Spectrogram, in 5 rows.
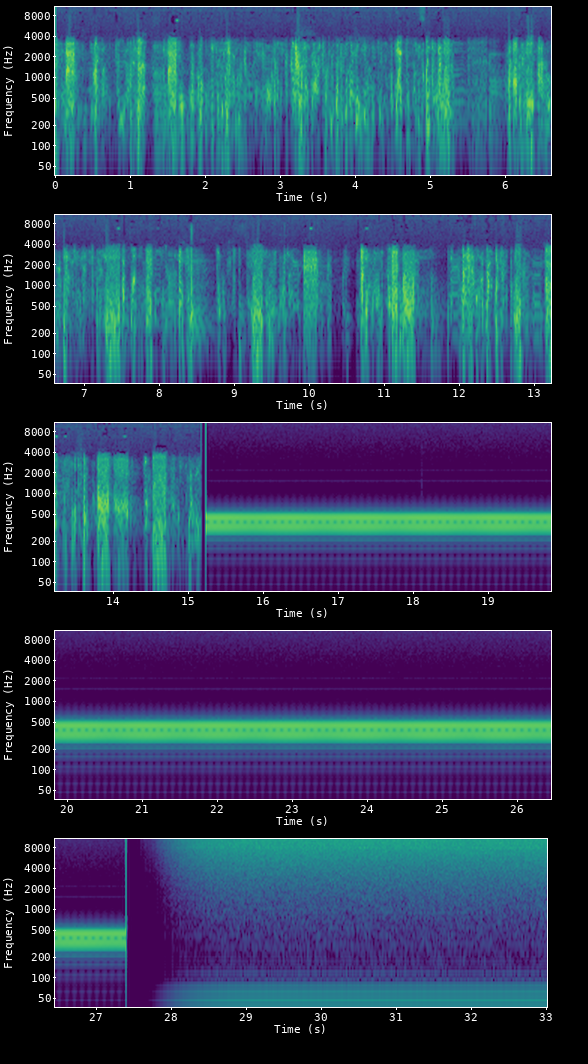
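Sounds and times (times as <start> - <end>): choppy broken-up noise: 0.0 - 15.2.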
